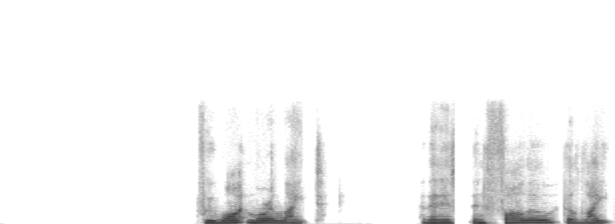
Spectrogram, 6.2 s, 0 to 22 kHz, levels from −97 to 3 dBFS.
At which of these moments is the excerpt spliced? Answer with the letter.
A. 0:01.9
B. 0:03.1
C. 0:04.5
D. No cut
C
